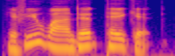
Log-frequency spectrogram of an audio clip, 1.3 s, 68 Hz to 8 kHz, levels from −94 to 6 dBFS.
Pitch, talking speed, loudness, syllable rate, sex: 155 Hz, 275 wpm, -16 LUFS, 5.6 syllables/s, male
